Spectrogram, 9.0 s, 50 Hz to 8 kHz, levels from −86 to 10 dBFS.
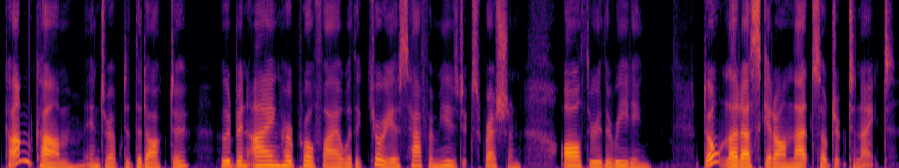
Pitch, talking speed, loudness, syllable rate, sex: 195 Hz, 200 wpm, -22 LUFS, 5.7 syllables/s, female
